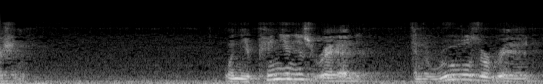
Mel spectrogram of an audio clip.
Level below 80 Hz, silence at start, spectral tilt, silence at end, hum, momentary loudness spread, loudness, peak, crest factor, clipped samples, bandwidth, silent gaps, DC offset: -34 dBFS; 0 s; -7.5 dB/octave; 0 s; none; 19 LU; -18 LUFS; -4 dBFS; 16 dB; under 0.1%; 7.6 kHz; none; under 0.1%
